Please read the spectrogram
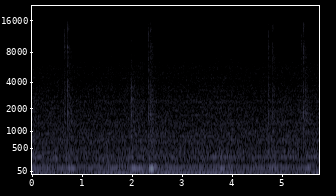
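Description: Near silence: room tone, with a few faint computer mouse clicks.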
